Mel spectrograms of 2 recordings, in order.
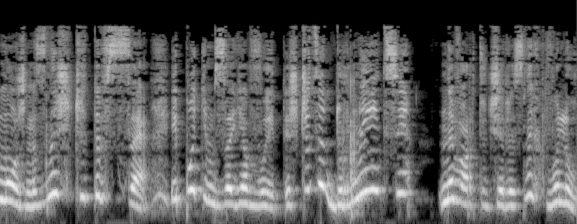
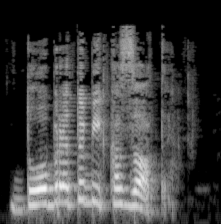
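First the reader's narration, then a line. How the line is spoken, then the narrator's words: Angry. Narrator (Ukrainian): сердито мовив Карлсон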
